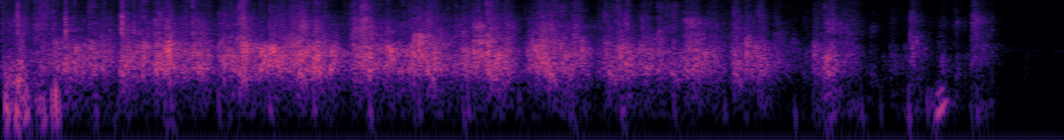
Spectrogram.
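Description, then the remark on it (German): An audience claps steadily for about five seconds, dense, then the applause thins into a few scattered claps and stops. “Vielen Dank und ein herzlicher Applaus für Raphael.”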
